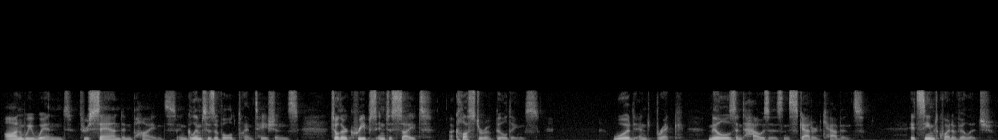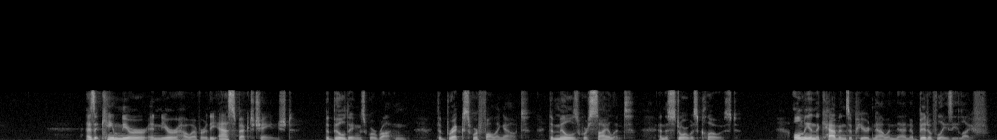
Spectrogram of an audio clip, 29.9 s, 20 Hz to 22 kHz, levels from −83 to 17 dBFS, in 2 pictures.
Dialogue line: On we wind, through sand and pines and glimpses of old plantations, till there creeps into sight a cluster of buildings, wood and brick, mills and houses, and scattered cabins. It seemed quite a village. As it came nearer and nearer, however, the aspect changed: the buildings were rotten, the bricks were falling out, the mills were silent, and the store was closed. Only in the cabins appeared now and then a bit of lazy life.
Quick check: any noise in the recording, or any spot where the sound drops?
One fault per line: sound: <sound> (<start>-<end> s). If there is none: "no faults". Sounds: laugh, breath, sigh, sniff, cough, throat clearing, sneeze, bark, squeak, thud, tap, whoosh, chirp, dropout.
no faults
